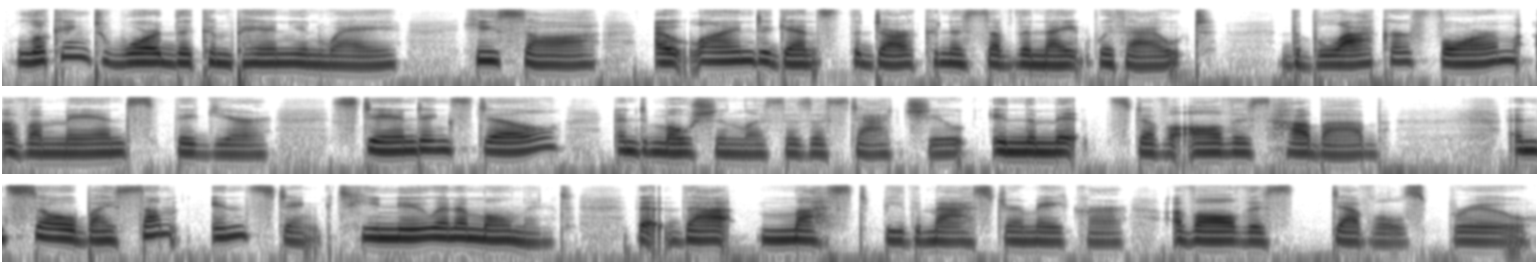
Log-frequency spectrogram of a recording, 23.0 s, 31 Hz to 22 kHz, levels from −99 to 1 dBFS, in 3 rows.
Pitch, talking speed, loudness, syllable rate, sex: 180 Hz, 150 wpm, -22 LUFS, 4.0 syllables/s, female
